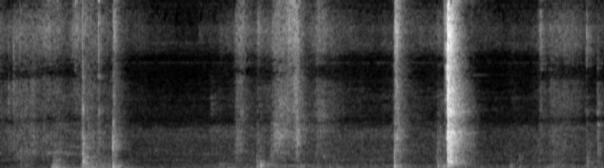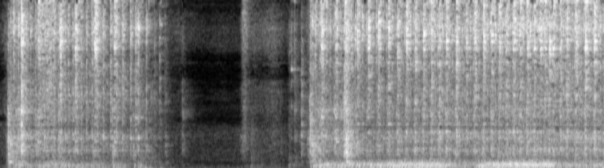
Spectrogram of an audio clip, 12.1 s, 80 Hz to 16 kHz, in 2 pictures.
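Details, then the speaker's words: 1979 Suzuki JR50 two-stroke minibike, long-stored, cold, new correct BP4HS plug, started on first kick: a few kicks and knocks, then a buzzy even idle with brief blips; idles fine but won't rev out, float setting suspected. "Start it up. First kick. It's cold out the shop, too. As you can see, she's idling fine, but listen to this rev out."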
